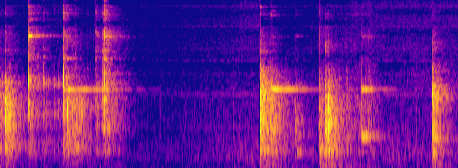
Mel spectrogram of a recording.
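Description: A bowl is lifted and set back down during bath dye making, giving a cluster of close clinks and knocks, a quiet pause, then another run of sharp tabletop clatters.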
